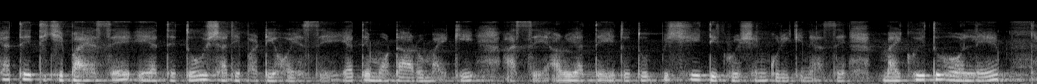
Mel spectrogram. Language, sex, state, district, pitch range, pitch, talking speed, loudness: Nagamese, female, Nagaland, Dimapur, 170-200 Hz, 180 Hz, 135 wpm, -19 LUFS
